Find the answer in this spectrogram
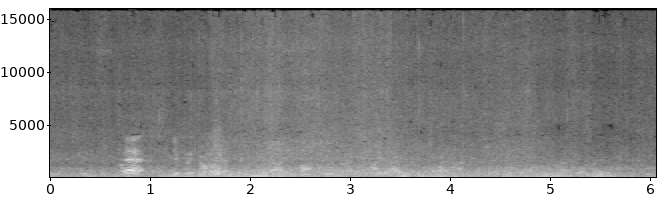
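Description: Wind buffeting the microphone over sea water washing against the rocks, with one short loud shout about a second in and voices calling out after it.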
